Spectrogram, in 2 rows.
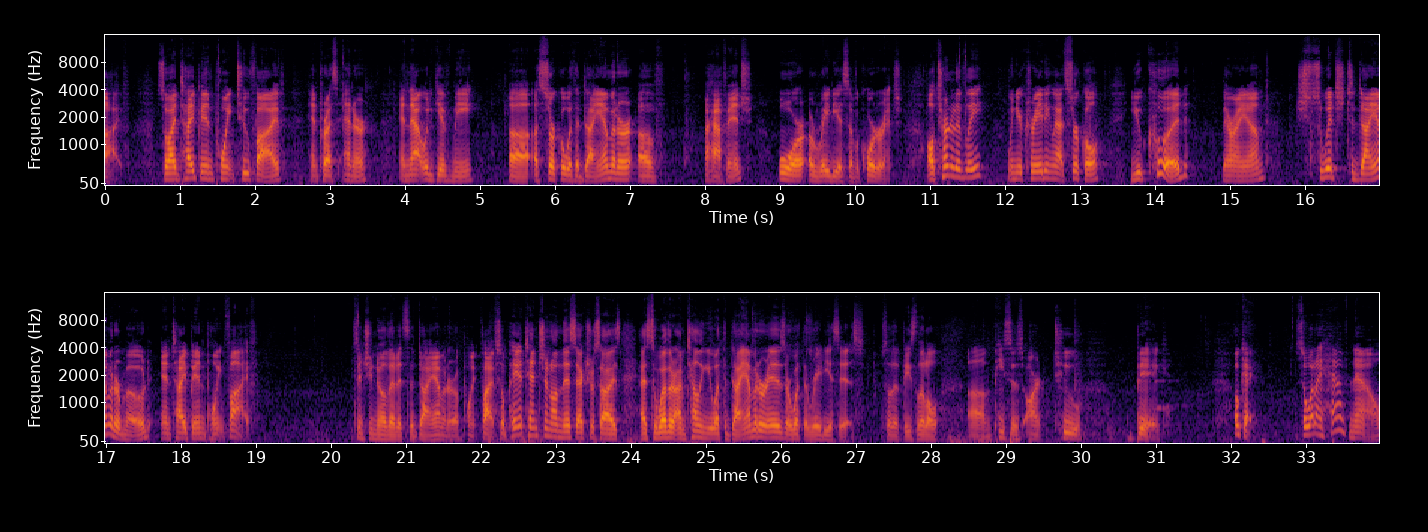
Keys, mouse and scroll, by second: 1.2-2.4 typing, 3.1 Return, 4.9-6.8 middle drag, 4.9-6.6 scroll, 6.8-9.0 drag, 9.0-10.0 scroll, 11.4 Delete, 13.0 click, 14.2 click, 17.2 click, 20.2 Return, 23.1 Return, 30.2-31.5 scroll, 31.5-32.2 scroll, 32.8 right click.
